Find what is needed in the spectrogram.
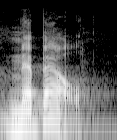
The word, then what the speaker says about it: Nebel: It's pronounced Nebel.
